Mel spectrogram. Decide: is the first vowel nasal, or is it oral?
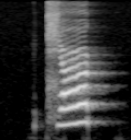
oral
